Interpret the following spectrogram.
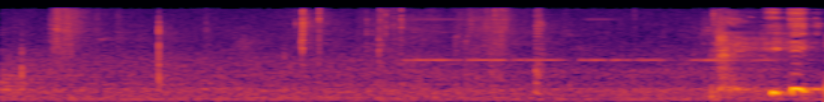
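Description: Faint splashing and rustling of a sun conure bathing, fluffing and shaking its wet feathers, with a few soft clicks. A short, louder burst of noise comes near the end.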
